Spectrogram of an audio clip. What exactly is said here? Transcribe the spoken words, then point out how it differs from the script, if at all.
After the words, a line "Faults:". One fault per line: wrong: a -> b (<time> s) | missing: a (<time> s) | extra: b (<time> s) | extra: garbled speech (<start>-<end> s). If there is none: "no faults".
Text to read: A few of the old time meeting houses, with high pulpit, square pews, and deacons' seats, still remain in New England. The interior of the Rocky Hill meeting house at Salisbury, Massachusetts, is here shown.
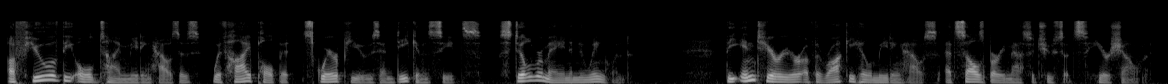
A few of the old time meeting houses, with high pulpit, square pews, and deacons' seats, still remain in New England. The interior of the Rocky Hill meeting house at Salisbury, Massachusetts, here shown.
Faults:
missing: is (10.9 s)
